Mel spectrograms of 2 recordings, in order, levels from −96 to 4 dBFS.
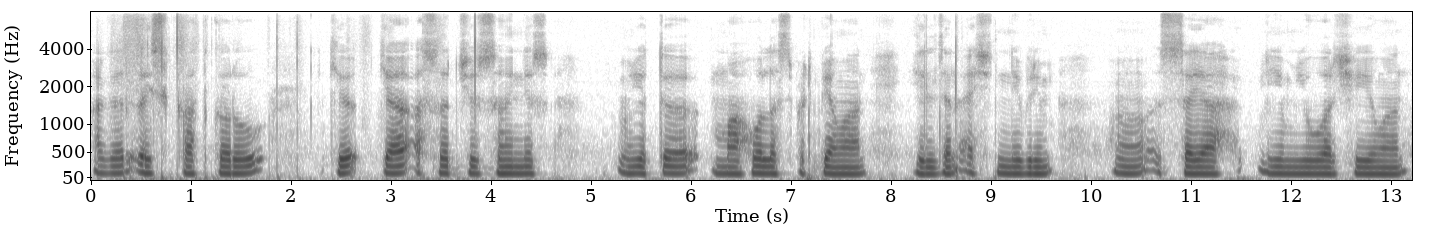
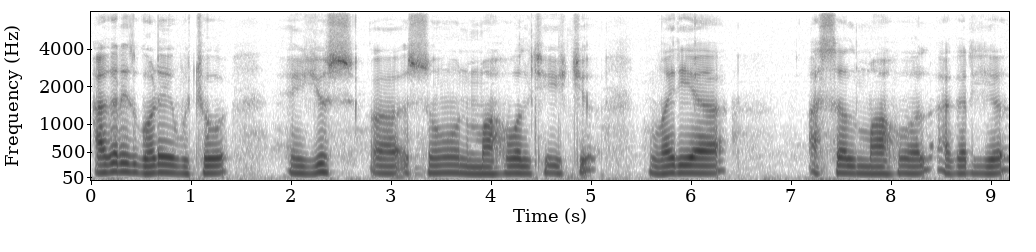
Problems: low volume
